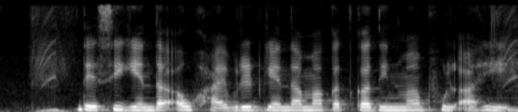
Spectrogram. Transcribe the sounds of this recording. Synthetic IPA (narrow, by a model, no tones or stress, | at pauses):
d̪eːsiɡẽːnd̪a̰ʔɐwhaːjbɾiɖɡẽːnd̪amãkət̪kad̪inmãpʰula̰ːɦiː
